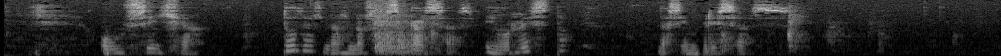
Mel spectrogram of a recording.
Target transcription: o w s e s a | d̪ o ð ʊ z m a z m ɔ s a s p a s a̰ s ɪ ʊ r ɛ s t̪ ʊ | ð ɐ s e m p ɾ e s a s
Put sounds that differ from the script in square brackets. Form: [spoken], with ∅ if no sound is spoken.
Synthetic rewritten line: o w s e [ʃ] a | [t̪] o ð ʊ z [n] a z [n] ɔ s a s [k] a s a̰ s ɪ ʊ r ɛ s t̪ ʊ | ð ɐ s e m p ɾ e s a s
